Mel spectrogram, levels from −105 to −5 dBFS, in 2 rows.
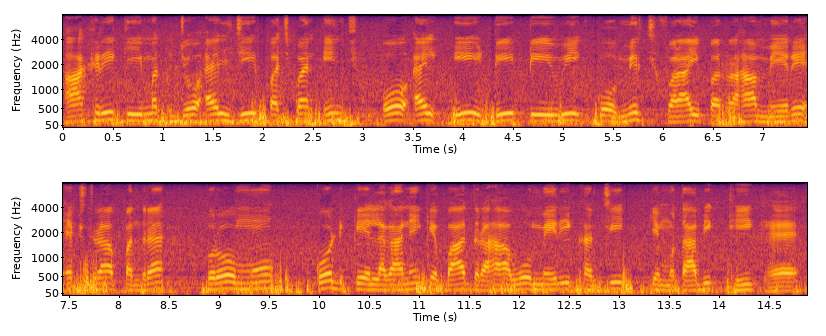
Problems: constant background noise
